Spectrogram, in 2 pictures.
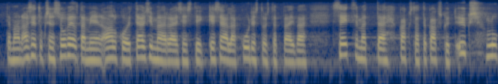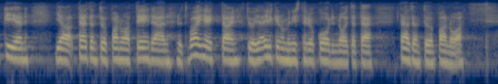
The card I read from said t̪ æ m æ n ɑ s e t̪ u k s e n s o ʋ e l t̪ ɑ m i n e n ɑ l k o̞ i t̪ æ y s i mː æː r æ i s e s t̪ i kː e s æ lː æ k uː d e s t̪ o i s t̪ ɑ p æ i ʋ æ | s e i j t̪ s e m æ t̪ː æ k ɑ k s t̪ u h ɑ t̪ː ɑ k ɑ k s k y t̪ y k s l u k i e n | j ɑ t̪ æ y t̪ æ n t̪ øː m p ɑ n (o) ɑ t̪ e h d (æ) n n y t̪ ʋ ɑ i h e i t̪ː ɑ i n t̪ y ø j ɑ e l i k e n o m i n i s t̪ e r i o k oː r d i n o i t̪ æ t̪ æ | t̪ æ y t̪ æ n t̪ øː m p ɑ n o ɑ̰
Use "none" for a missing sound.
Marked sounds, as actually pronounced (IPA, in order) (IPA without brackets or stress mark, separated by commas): o, æː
